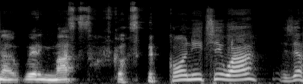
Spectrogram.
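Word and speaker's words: こんにちは: Konnichiwa, is that how you say it?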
